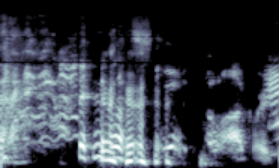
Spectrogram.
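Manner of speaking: laughing through the words; embarrassed laugh while telling it. Real, not acted. Laughing at his own awkwardness.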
